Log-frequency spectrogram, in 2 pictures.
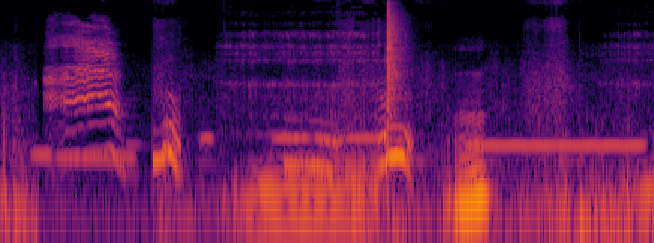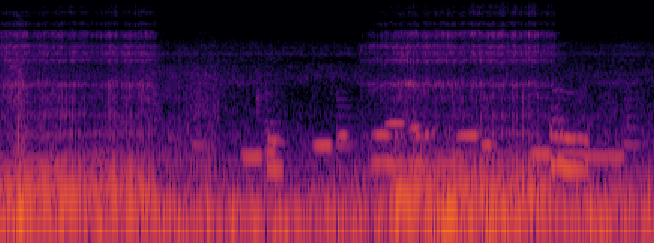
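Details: Father snoring during sleep; family urges him to wear his breathing machine.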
